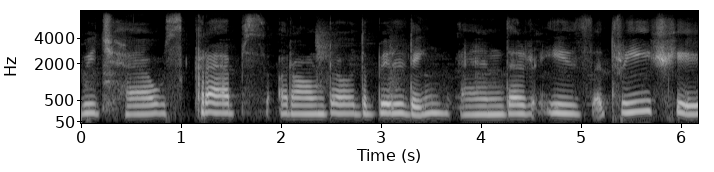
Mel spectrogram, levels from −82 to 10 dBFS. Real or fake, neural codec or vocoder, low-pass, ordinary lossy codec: real; none; none; none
